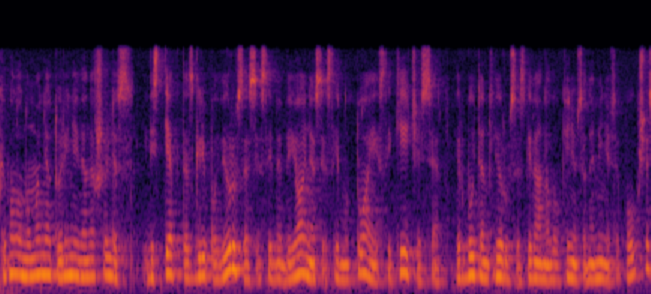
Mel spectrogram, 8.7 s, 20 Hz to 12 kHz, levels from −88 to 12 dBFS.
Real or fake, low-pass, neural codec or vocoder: real; 7.2 kHz; none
